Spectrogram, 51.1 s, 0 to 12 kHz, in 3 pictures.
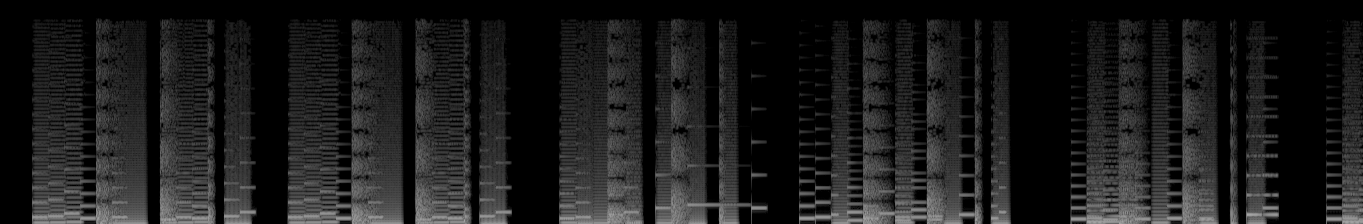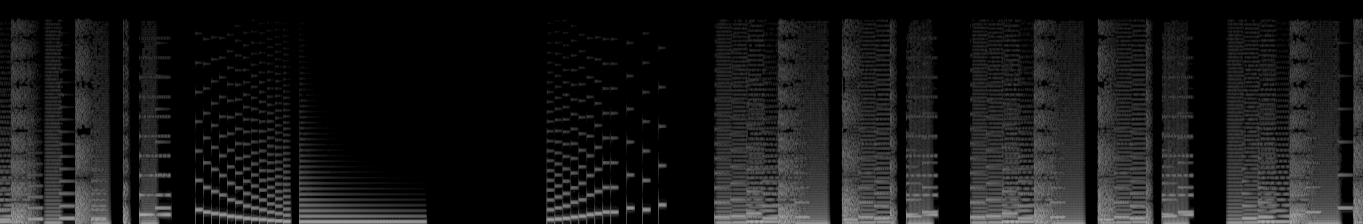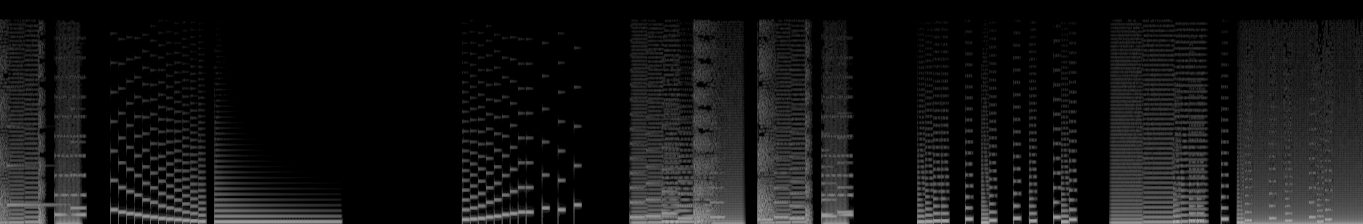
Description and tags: This sound is part of a series of Level sounds, sound effects, and more, all 8 bit and 80s theme
Used as a fast pace or end of a level of a game, but you can use this in whatever way you want!
and my twitter1
8-bit, chiptune, Field-recording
